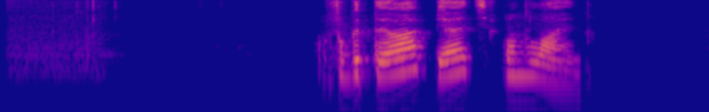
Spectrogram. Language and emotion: Russian, neutral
